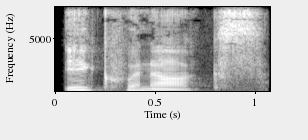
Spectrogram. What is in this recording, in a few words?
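"equinox", American English; AmericanBritish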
